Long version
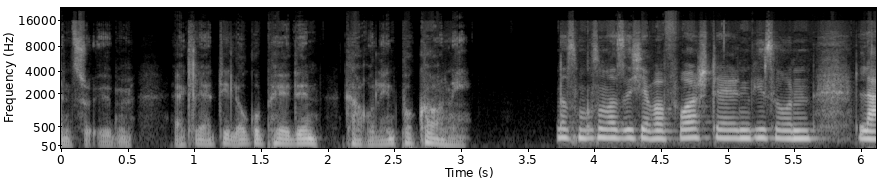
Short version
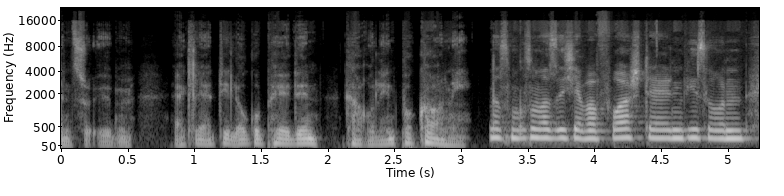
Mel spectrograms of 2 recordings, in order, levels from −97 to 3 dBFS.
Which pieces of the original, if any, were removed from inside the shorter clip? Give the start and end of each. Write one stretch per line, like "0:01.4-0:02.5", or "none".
0:03.2-0:03.7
